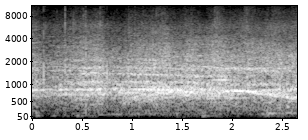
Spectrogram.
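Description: A crowd applauds and cheers steadily, a dense wash of clapping with scattered whoops and shouts running loud and unbroken from start to finish.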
